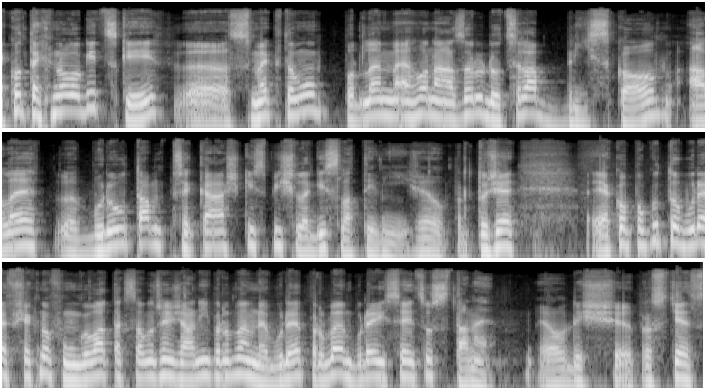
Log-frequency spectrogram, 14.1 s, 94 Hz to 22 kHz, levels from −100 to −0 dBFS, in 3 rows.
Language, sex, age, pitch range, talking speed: Czech, male, 30-49, 120-155 Hz, 160 wpm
